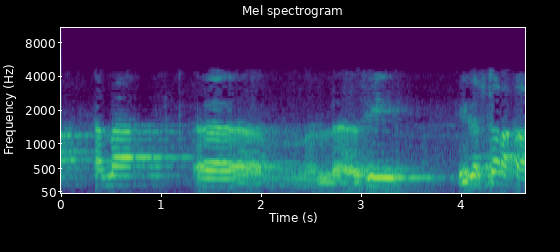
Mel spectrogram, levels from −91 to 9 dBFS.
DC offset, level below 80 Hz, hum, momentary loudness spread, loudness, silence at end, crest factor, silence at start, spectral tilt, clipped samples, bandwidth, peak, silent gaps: under 0.1%; -56 dBFS; none; 16 LU; -16 LUFS; 0 s; 12 dB; 0 s; -11.5 dB/octave; under 0.1%; 4.5 kHz; -4 dBFS; none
